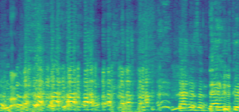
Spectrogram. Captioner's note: laughing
